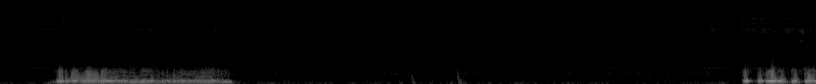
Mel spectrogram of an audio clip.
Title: The snoring dog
